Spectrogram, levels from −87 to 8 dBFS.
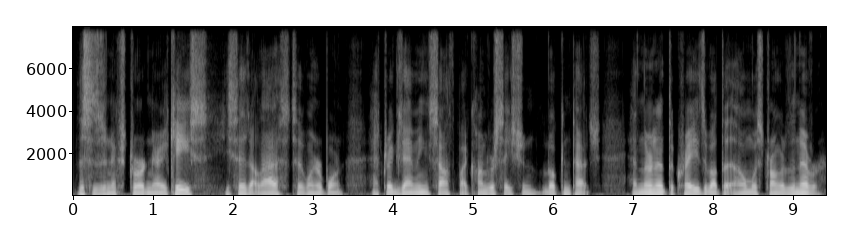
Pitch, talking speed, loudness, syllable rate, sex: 110 Hz, 195 wpm, -18 LUFS, 5.9 syllables/s, male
